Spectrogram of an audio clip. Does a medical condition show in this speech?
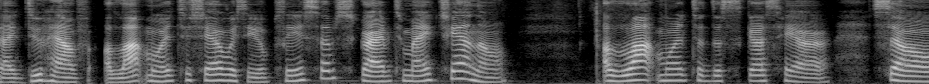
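Yes: bulbar ALS; bulbar onset.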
